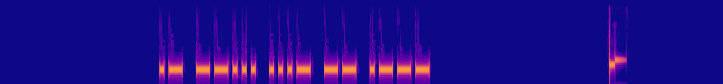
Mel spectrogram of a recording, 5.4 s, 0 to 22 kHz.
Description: Morse code, heard as a keyed tone, about 36 wpm, 700 Hz. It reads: A7VMJ
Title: Code Groups - 5 Letter:Numbers - 35wpm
